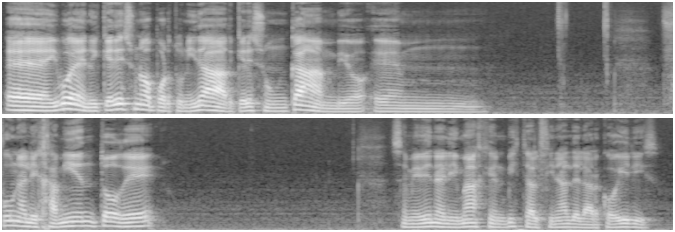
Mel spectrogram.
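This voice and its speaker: A man with a Rioplatense Spanish accent reading tarot cards to camera in a musing, drawn-out way, often asking "mm?" to the viewer. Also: low voice, a little mellow. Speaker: tarot reader. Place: indoors at a table. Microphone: camera above the table, speaker off-screen.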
